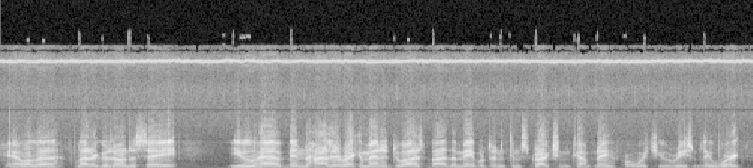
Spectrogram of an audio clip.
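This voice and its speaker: A man's voice: lowish voice, bright, forceful tone, poor audio. A man acting a modest, wry builder in an old-time radio drama, folksy, dry and musing, on a vintage broadcast recording. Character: modest, wry builder in a wheelchair, skeptical and teasing.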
